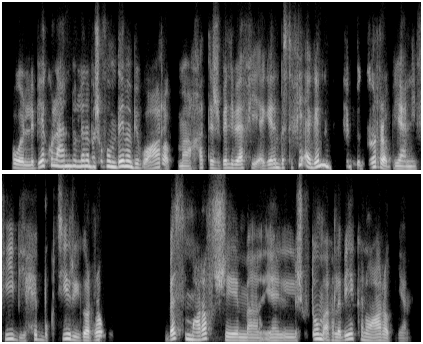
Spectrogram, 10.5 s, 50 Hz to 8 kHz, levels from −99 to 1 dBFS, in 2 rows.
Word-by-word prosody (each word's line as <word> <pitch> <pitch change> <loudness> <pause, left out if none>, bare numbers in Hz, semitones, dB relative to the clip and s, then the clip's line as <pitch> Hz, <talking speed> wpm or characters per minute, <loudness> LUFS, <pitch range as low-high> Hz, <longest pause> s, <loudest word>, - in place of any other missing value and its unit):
هو 175 -3 +5
اللي 155 0 0
بياكل 270 - +1
عنده 260 0 +3
اللي 250 - +1
أنا 260 - +4
باشوفهم 230 +1 +2
دايمًا 245 +2 +6
بيبقوا 185 -5 0
عرَب، 195 -1 +1
ما 130 0 -3
أخدتش 165 -2 -5
بالي 175 +2 -1
بقى 170 0 +5
في - - -4
أجانب، 175 +2 +1
بس 180 - -5
في - - -3
أجانب 240 +5 +3
بتحِب 240 - -11 0.2
تجَرَّب، 225 +2 +2
يعني 120 -2 -1
في 215 - -2
بيحبّوا 175 +2 -7
كتير 225 0 -1
يجربّوا 160 +3 +1 0.8
بس 220 +2 +1
ما 200 -3 +1
أعرفش 220 -2 +1
ما 150 -2 0
يعني 140 +1 -4
اللي 150 +1 -5
شُفتهم 220 +7 0
أغلبية 165 +8 0
كانوا 165 -9 -5
عرَب 140 -1 0
يعني. - - -16
180 Hz, 210 wpm, -24 LUFS, 150-225 Hz, 0.8 s, دايمًا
